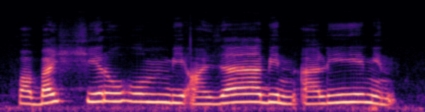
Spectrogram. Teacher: setiap minum sukun bertemu ba sehingga hurufnya berkumpul di dua bibir cara membacanya yaitu dengan memasukkan ke dalam huruf setelahnya sehingga seperti berharakat tasydid disertai dengan dengung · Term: Ikhfa Syafawi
